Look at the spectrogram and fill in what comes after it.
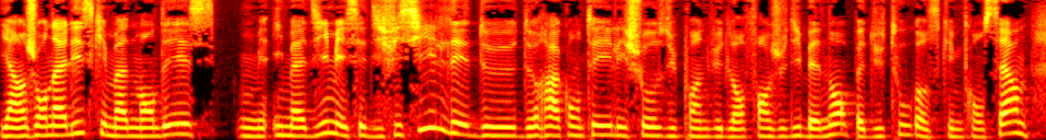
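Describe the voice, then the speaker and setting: At a fairly quick pace, a woman with a normal speaking voice talks at a fairly low pitch with fairly even intonation. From Iran, raised in Paris from age 6. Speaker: novelist. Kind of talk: author talk at a bookshop. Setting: bookshop event with audience.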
